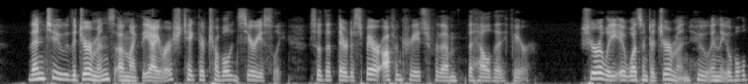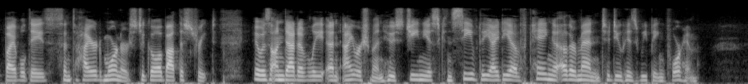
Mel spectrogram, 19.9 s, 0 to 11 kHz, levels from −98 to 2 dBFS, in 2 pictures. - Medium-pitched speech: Yes, medium, 165 Hz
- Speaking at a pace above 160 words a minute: Yes, average, 185 wpm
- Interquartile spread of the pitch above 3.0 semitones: No, average, 2.7 semitones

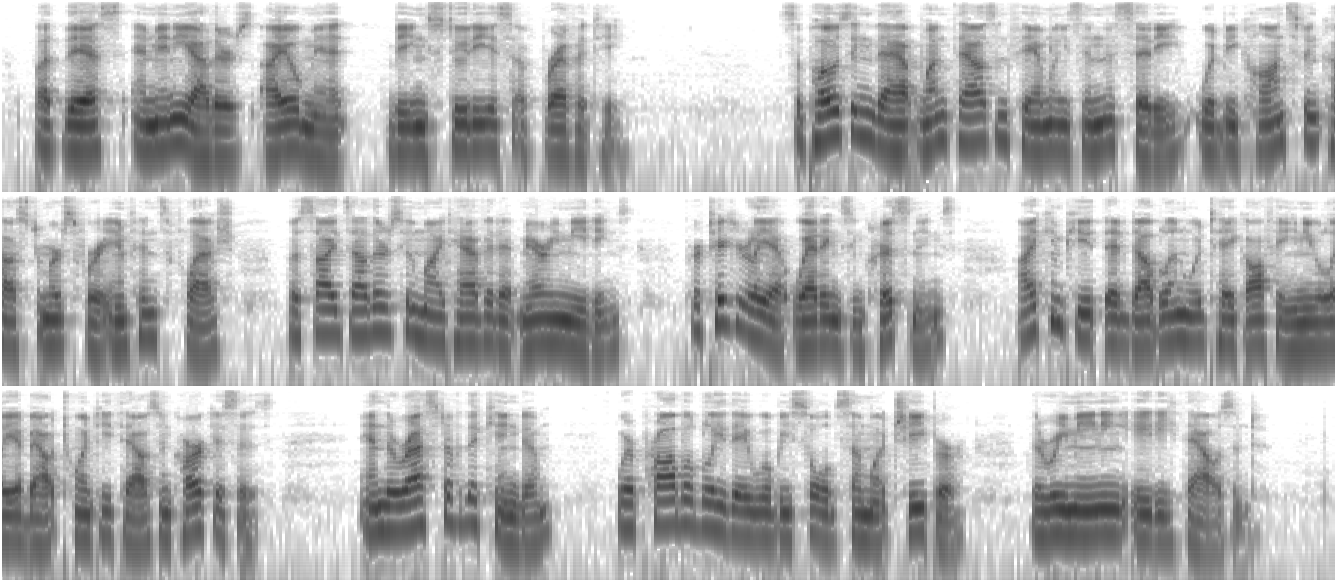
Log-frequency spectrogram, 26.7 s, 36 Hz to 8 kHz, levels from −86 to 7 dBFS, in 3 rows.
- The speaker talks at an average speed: Yes, average, 160 wpm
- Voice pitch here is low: Yes, low, 125 Hz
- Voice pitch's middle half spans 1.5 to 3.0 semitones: No, average, 3.9 semitones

